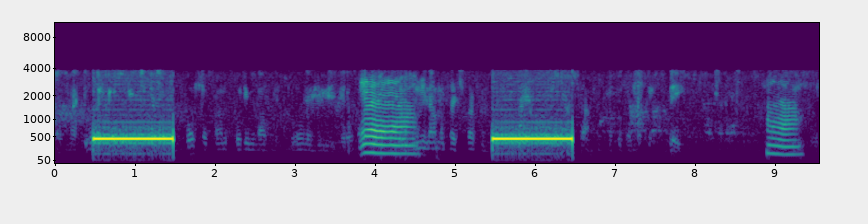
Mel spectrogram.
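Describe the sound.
A telephone busy signal sounds as two long, steady, mid-pitched tones with a gap between them, and people talk in the pauses.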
